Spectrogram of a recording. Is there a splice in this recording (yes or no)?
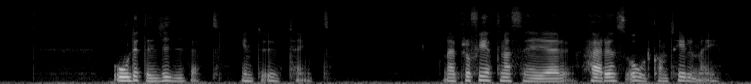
no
